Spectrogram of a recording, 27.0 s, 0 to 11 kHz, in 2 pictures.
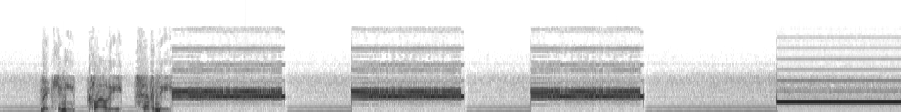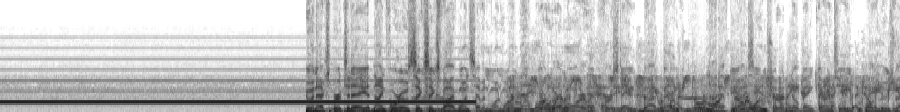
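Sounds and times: high-pitched warning alarm tone: 0:18.1 - 0:22.1.

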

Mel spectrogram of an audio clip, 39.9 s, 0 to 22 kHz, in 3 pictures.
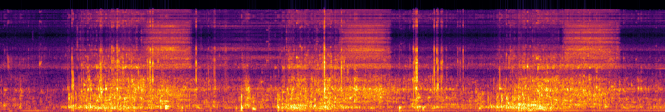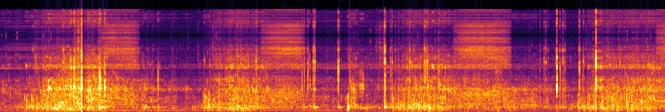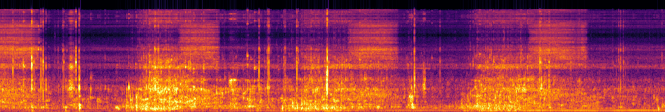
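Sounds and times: diver breathing through regulator: 0:02.8 - 0:05.4, 0:06.7 - 0:07.9, 0:11.1 - 0:12.5, 0:15.0 - 0:16.3, 0:18.4 - 0:19.6, 0:22.2 - 0:23.6, 0:26.3 - 0:27.5, 0:29.9 - 0:31.1, 0:33.4 - 0:34.7, 0:37.0 - 0:38.4
rush of bubbles: 0:17.4 - 0:18.4, 0:29.2 - 0:31.7.

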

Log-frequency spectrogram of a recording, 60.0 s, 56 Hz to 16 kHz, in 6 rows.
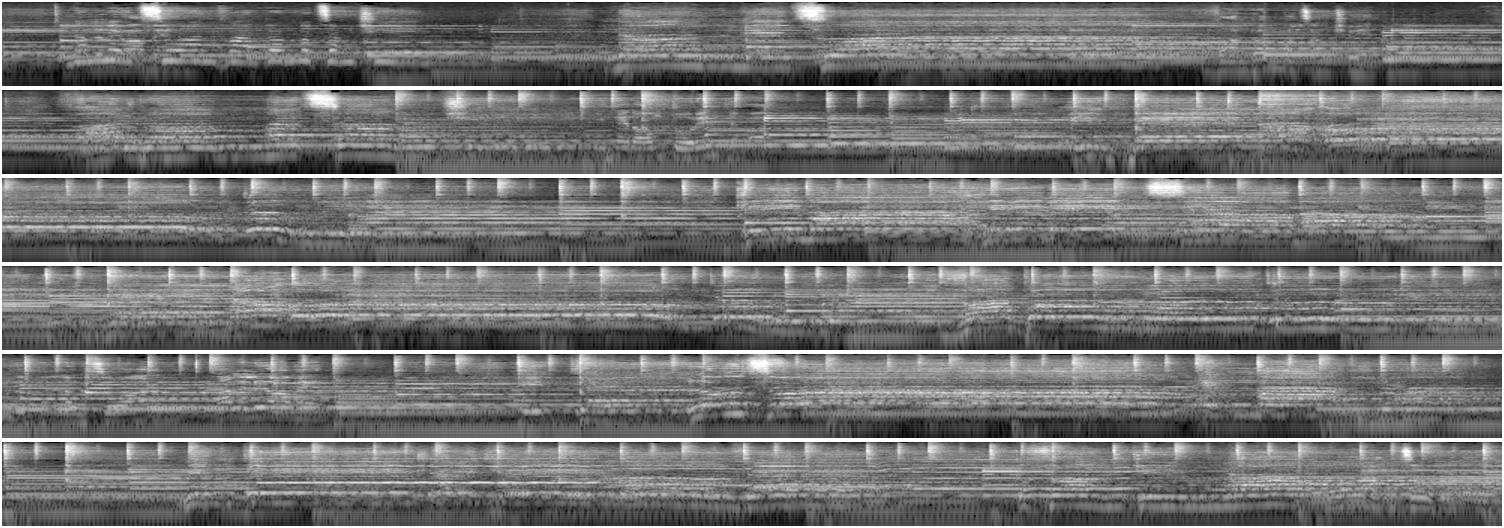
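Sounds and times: person singing into a microphone: 0:00.0 - 0:03.2, 0:03.8 - 0:09.2, 0:10.2 - 0:15.1, 0:16.5 - 0:23.9, 0:24.6 - 1:00.0
bass notes: 0:00.0 - 1:00.0
keyboard: 0:00.0 - 1:00.0
drums and cymbals ticking: 0:12.1 - 1:00.0.

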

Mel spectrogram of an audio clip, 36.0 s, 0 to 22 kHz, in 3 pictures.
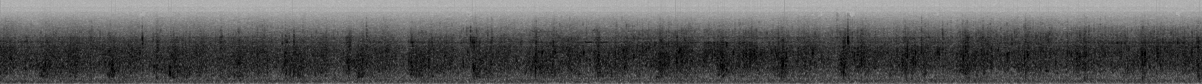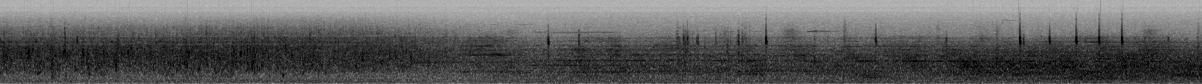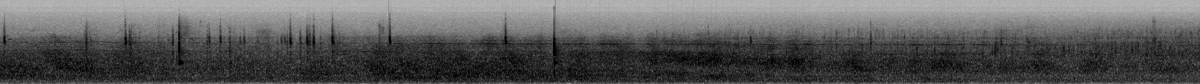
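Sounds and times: bicycle tyres splashing through water: 0:00.0 - 0:16.4.

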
